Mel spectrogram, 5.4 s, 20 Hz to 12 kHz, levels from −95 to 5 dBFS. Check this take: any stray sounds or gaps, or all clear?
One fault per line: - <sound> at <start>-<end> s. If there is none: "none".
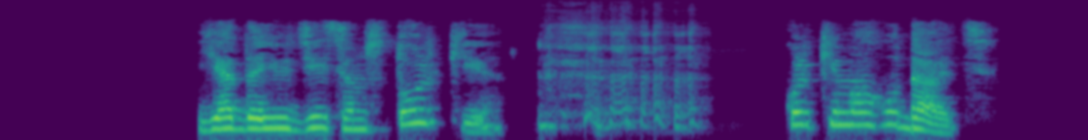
- laugh at 2.7-3.6 s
